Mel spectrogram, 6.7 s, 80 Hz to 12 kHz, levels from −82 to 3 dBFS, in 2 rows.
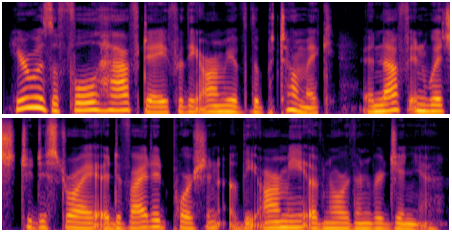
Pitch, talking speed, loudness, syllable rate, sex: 175 Hz, 230 wpm, -17 LUFS, 6.1 syllables/s, female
